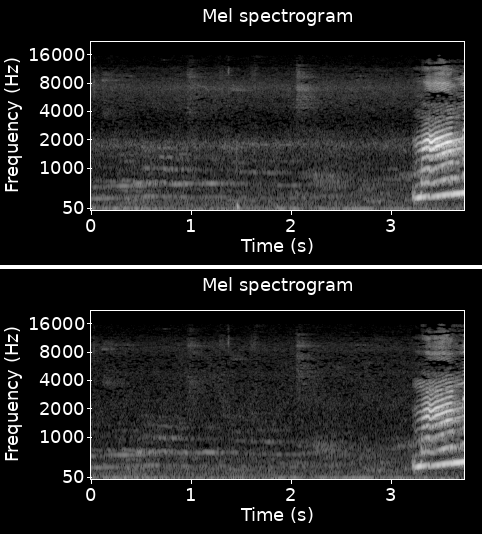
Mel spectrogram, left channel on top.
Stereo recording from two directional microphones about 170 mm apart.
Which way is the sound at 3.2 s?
20° right (ahead or behind).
